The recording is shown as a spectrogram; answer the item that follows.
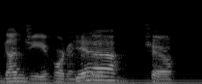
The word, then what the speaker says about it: Gungi: Apparently it's pronounced Gungi according to Yeah.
